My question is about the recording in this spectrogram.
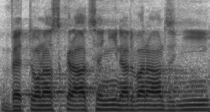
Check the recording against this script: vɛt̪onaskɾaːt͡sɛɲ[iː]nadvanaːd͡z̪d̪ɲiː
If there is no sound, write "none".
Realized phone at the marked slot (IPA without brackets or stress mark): iː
